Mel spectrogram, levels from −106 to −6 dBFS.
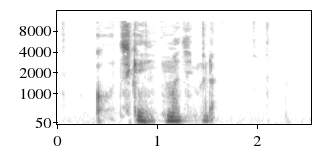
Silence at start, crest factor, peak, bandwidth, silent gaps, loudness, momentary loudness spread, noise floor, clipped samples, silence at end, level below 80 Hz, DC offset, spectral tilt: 0.4 s; 20 dB; -34 dBFS; 11.5 kHz; none; -50 LUFS; 17 LU; -87 dBFS; under 0.1%; 1 s; -84 dBFS; under 0.1%; -4 dB/octave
